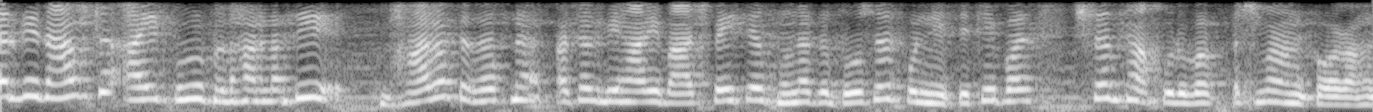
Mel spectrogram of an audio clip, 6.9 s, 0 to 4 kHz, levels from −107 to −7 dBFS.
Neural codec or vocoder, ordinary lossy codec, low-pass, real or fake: autoencoder, 48 kHz, 32 numbers a frame, DAC-VAE, trained on Japanese speech; none; 3.6 kHz; fake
